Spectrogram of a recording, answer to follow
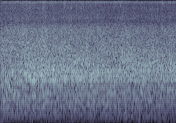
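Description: Steady, even hiss of background noise, brighter in the upper range.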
